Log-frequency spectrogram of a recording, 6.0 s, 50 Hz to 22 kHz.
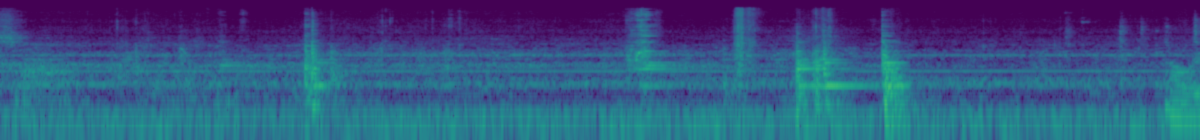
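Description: Handling noise from a flexible magnetic 3D-printer build plate being bent and moved over bubble-wrap packing: a few short clicks and crinkles, bunched in the second half, over a faint steady high tone.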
